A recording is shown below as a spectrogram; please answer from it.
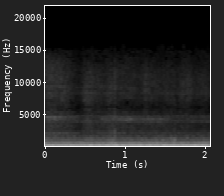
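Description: A cold vehicle engine idles at a little over 1,000 rpm, a steady low hum with a constant drone and no change in pitch or level.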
